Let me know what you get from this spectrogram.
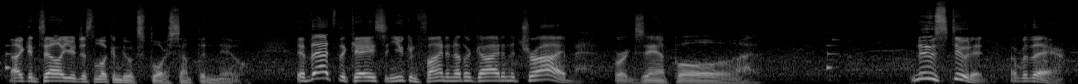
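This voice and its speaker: An actor playing an arrogant, dismissive guide-for-hire in a video game, with a haughty, scornful manner. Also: male voice, fairly high pitch, big pitch swings, moderate pace, fairly bright tone, slight background noise. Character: arrogant, dismissive, mercenary male island guide.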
